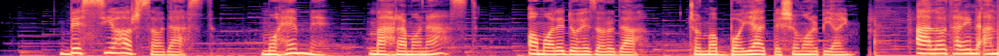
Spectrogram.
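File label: Persian, voiceovers other languages; foreign languages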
